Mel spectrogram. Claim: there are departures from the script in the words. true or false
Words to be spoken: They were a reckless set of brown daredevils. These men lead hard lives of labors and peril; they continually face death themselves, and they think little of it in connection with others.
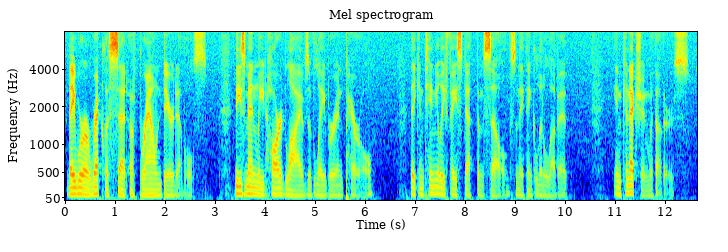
true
